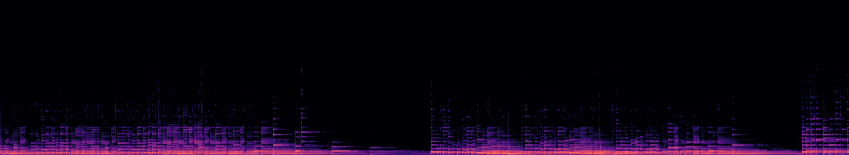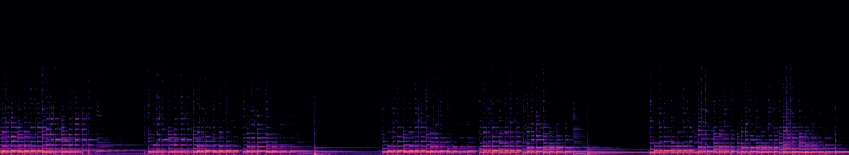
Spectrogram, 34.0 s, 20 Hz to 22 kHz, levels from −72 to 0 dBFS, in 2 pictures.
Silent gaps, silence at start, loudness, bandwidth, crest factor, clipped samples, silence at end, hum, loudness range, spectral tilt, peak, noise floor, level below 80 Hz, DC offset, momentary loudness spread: none; 0 s; -26 LUFS; 10 kHz; 16 dB; under 0.1%; 0 s; none; 5 LU; -6 dB/octave; -10 dBFS; -52 dBFS; -60 dBFS; 0.2%; 13 LU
